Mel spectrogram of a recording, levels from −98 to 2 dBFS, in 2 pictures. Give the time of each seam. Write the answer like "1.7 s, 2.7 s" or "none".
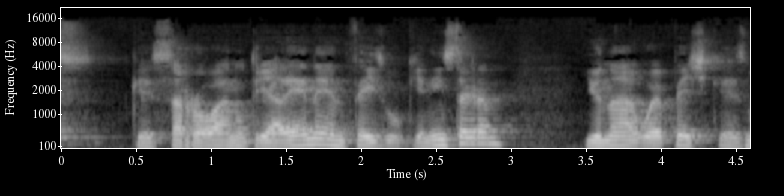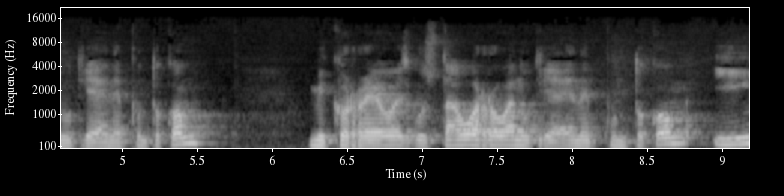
none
